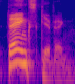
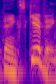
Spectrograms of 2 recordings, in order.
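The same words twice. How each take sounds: First: The stress is on the first part, thanks. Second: The stress is on the second part, giving. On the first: The speaker calls it wrong. "emphasizing the thanks and not the giving" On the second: The speaker calls it right. "it's the giving that's the big important part"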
